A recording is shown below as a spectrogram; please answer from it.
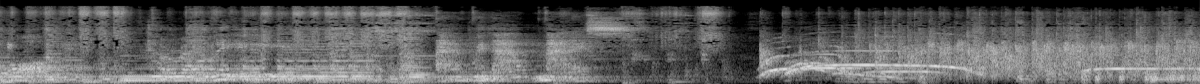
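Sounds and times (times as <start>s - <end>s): song music: 0.0s - 7.2s
audience applause and cheers: 7.6s - 12.0s.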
